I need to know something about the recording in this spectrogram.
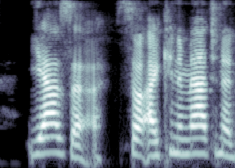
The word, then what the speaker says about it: yaza: In Mandarin, the word for duck is yaza. How do I remember this? Well, I imagine a duck playing jazz music. So I think jazz sounds like yaz, yaza.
